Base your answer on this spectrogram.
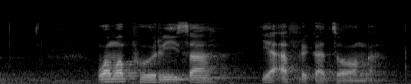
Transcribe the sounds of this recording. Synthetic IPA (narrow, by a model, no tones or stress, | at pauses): wamapʰoɾisa | jaʔafrikʼad͡zɔːŋɡa̰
